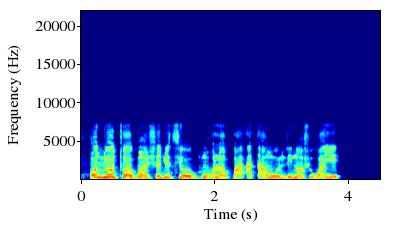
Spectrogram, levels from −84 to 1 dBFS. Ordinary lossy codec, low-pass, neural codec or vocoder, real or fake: none; 7.2 kHz; none; real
